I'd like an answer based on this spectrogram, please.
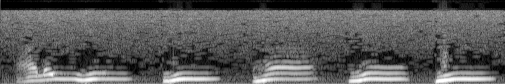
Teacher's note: لابد من تصفية الهاء وإعطائها حقها من الهمس وهو جريان النفس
